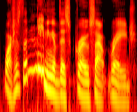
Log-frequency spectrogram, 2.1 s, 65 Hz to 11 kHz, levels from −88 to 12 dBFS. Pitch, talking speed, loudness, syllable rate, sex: 155 Hz, 230 wpm, -16 LUFS, 6.2 syllables/s, male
